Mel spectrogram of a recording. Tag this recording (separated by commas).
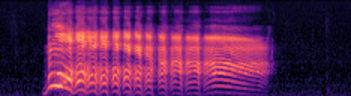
Human voice, Laughter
